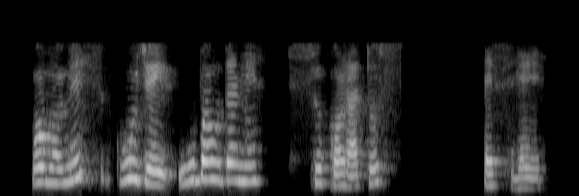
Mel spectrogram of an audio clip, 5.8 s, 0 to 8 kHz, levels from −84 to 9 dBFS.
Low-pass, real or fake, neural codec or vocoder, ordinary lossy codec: 7.2 kHz; fake; codec, 44.1 kHz, 3.4 kbps, Pupu-Codec; AAC, 16 kbps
